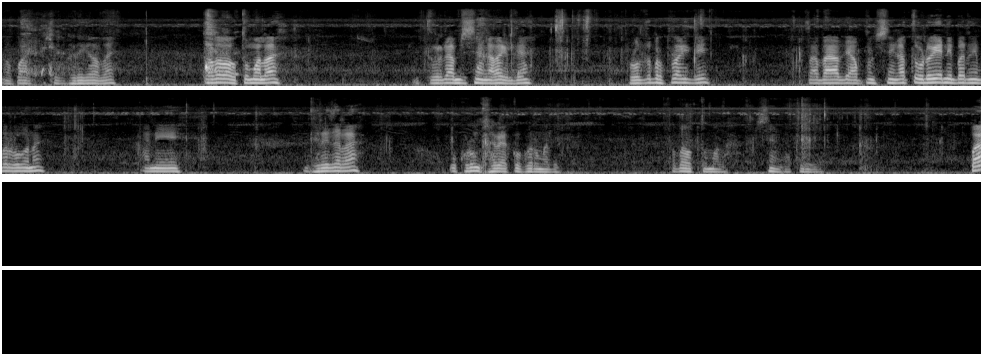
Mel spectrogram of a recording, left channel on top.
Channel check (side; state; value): right; silent; digital silence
